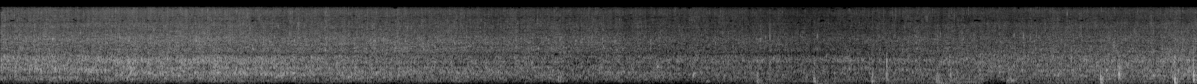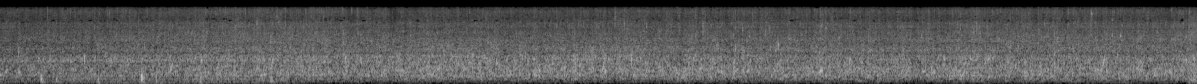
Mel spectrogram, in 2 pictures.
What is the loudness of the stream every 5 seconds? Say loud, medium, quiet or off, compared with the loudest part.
loud, medium, loud, loud, loud.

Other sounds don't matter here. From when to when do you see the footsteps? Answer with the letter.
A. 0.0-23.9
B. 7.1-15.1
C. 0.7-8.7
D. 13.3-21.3
B.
